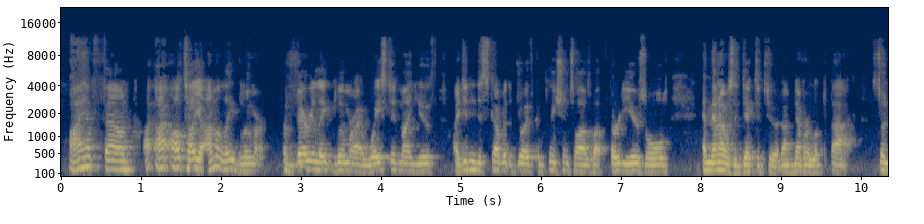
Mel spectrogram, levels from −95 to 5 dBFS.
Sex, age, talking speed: male, 40-59, 260 wpm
